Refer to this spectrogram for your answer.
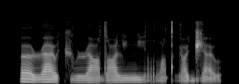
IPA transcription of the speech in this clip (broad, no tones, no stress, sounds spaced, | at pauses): ʌ ɹ a o̯ t͡ʃ u ɹ a dˤ u e̯ l i n i r ðˤ a tˤ ɡ u d͡ʒ a o̯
